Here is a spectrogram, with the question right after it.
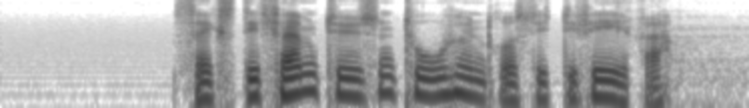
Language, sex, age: Norwegian, female, 46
